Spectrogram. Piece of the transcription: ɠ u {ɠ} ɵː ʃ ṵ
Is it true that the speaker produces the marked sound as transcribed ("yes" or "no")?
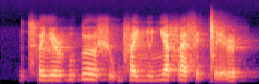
yes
